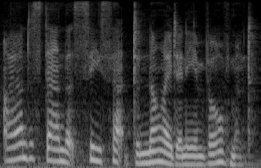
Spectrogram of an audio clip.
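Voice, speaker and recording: Woman voicing probing interviewer, businesslike, lowish voice, game cutscene, soft music behind. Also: lively intonation, fast, lightly acted. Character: probing female journalist interviewer.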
